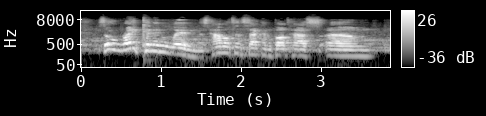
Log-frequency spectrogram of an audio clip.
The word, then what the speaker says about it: Bottas: Hamilton second, Bottas, or Botta, I think it's actually pronounced, third.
